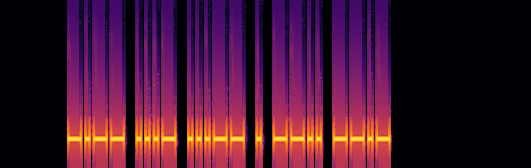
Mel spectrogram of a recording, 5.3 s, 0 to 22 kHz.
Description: Morse code, heard as a keyed tone, about 28 wpm, 700 Hz. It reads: YV3EZQ
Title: DXCC-100 Call Signs - 6 Characters - 28wpm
